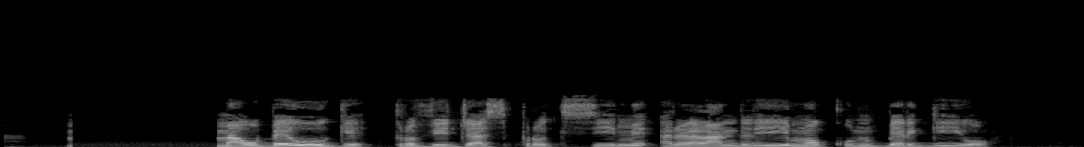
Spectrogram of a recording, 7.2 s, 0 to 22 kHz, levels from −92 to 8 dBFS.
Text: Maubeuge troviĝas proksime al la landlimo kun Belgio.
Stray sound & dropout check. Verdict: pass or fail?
pass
